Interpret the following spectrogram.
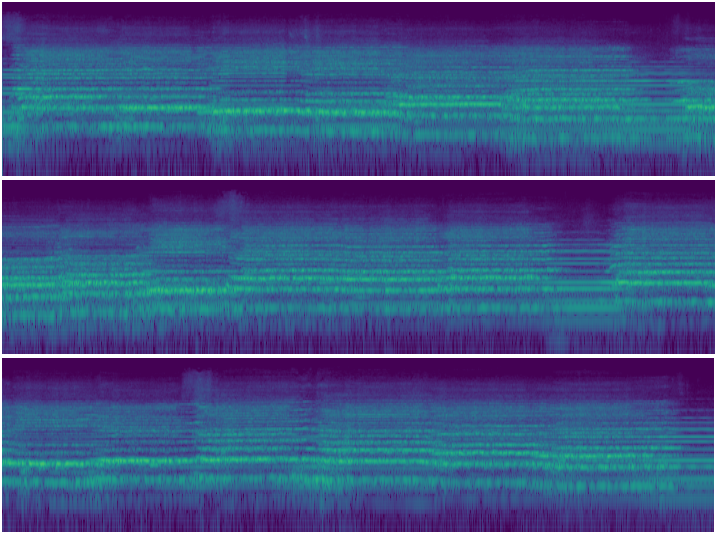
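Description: Men's choir singing a Hungarian hymn in slow, sustained harmony, the phrases broken by short breaths about ten and twenty seconds in.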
